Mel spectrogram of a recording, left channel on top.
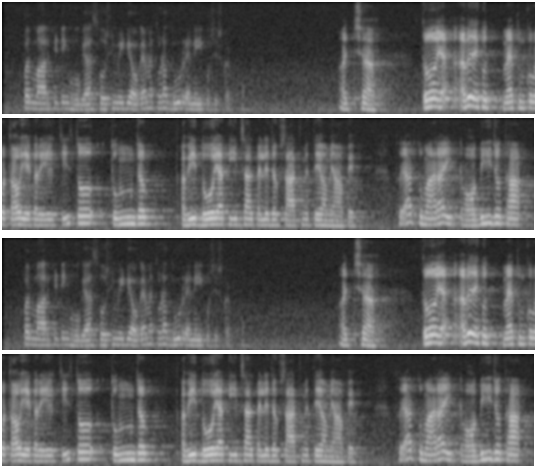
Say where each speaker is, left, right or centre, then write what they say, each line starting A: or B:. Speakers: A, on the right; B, on the right.
A: पर मार्केटिंग हो गया सोशल मीडिया हो गया मैं थोड़ा दूर रहने की कोशिश करता हूँ
B: अच्छा तो या अबे देखो मैं तुमको बताऊँ ये करे एक चीज़ तो तुम जब अभी दो या तीन साल पहले जब साथ में थे हम यहाँ पे तो यार तुम्हारा एक हॉबी जो था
